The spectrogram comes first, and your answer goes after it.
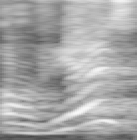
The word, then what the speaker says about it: envieuse: L'adjectif envieuse est à prononcer avec une diérèse.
